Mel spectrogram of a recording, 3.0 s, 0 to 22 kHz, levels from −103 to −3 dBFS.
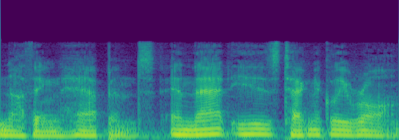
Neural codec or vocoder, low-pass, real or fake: codec, 16 kHz, 0.4 kbps, LongCat-Audio-Codec; 7.2 kHz; fake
